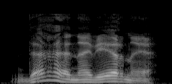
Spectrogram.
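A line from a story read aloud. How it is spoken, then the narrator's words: Grumbling. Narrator (Russian): проворчал Саймон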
